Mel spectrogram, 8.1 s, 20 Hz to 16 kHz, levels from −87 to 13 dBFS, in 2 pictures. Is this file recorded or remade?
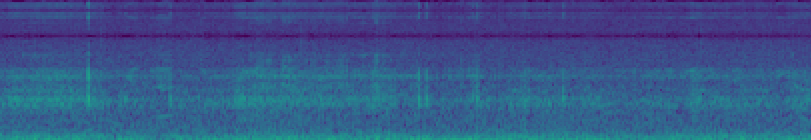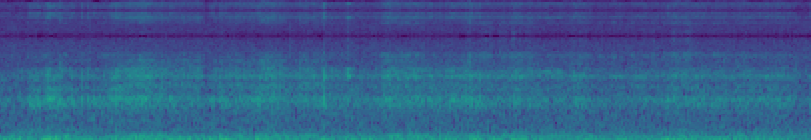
recorded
